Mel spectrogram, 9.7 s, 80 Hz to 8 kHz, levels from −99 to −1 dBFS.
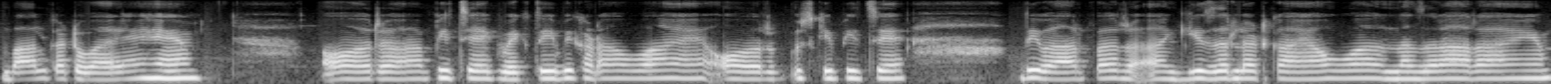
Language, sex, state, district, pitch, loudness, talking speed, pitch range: Hindi, female, Delhi, New Delhi, 220 Hz, -13 LUFS, 140 wpm, 210-225 Hz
